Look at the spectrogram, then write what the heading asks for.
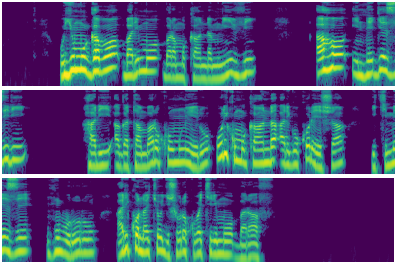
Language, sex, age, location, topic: Kinyarwanda, male, 25-35, Kigali, health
